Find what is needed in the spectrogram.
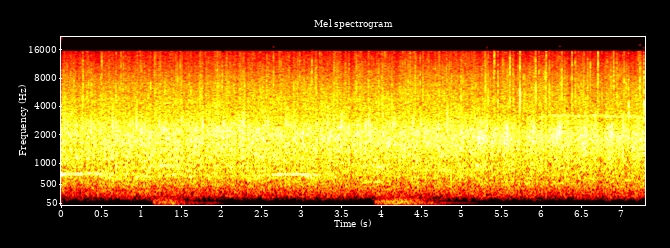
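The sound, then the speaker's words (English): Crowd cheering and applauding in a played video, a dense, loud wash of clapping that holds steady for the whole stretch with no letup. “Crowd going ape shit.”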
